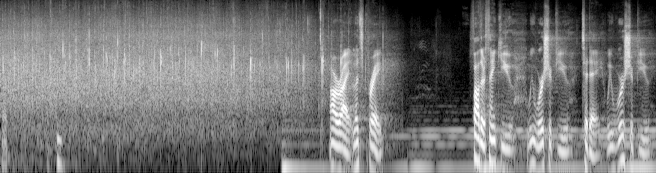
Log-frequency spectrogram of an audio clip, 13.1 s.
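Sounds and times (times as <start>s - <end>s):
audience round of applause: 0.0s - 7.3s
speech: 1.1s - 1.4s, 6.6s - 7.8s, 9.5s - 13.1s.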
